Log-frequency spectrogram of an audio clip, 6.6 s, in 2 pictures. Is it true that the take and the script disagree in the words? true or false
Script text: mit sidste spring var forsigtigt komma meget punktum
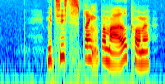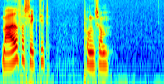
true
